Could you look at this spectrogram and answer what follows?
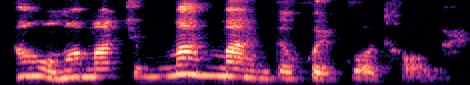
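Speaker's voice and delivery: normal talking voice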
